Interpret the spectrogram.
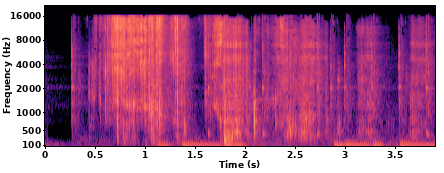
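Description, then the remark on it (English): A loud crunch of biting into a classic potato chip during a taste test, followed by a run of brittle crackling and chewing noises with low thumps, no talking. “It's crispy because when you bite in it, it's like makes your high-pitched sound at the beginning.”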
